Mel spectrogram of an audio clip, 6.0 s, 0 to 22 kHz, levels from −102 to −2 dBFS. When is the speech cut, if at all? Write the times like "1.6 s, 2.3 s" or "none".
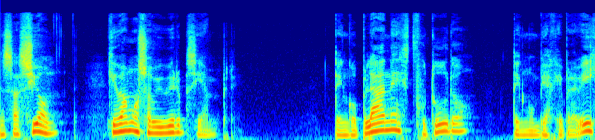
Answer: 1.1 s, 1.9 s, 4.1 s

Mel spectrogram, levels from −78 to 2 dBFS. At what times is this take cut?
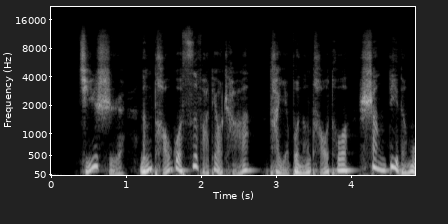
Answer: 2.8 s

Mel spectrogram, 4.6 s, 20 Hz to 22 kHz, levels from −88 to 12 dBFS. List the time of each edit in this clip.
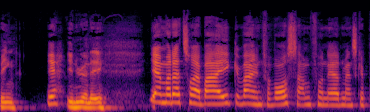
none

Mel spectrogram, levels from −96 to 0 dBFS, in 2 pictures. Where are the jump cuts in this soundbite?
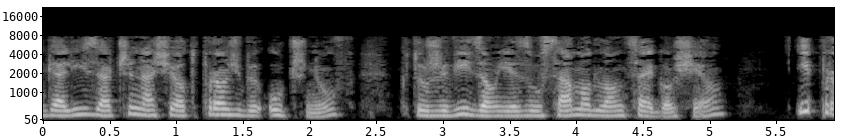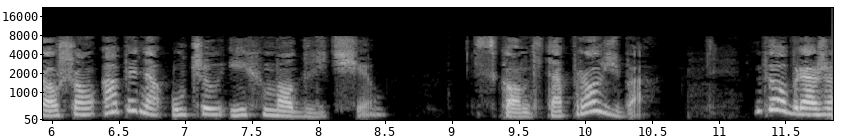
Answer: none

